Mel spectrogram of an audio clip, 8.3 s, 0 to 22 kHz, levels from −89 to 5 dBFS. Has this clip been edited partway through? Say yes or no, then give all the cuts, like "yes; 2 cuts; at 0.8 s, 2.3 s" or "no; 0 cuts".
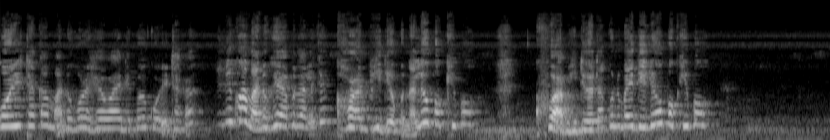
yes; 1 cut; at 2.3 s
